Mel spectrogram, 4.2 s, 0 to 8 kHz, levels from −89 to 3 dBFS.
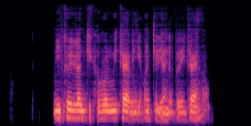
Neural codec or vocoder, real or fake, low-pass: codec, 16 kHz, 1 kbps, FunCodec, trained on Chinese and English, 50 frames a second; fake; 7.2 kHz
